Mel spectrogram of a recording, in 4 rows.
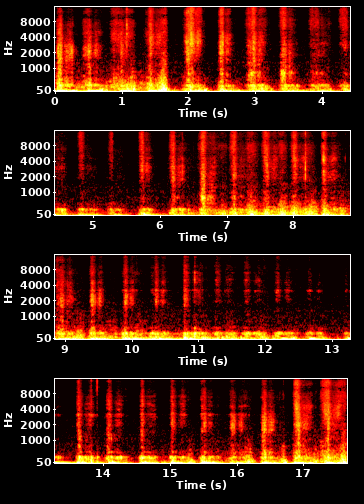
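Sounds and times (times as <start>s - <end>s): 
soft brushing and squishy rubbing: 0.0s - 17.6s.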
